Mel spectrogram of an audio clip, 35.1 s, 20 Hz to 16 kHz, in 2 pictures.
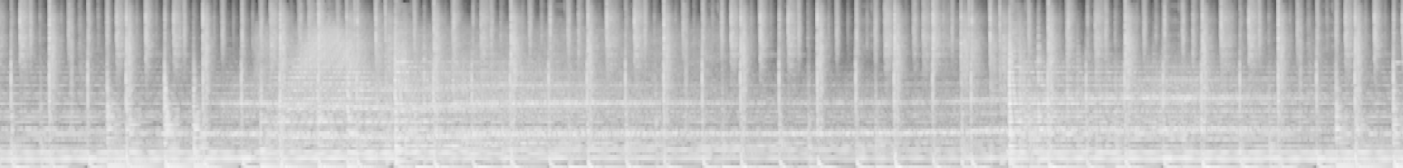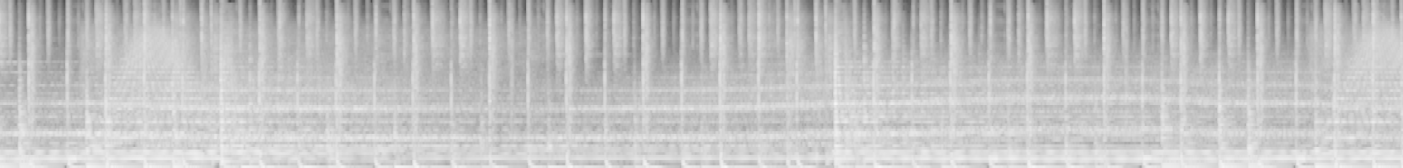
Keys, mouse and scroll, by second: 25.7-26.6 scroll down 3, 27.9-31.0 scroll down 6, 31.0-32.0 scroll down 1, 32.0-35.0 scroll down 1.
